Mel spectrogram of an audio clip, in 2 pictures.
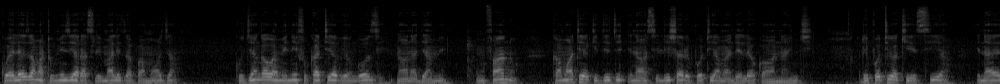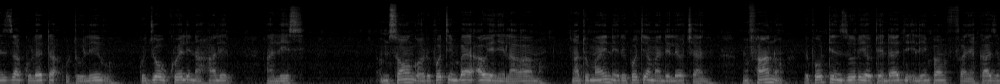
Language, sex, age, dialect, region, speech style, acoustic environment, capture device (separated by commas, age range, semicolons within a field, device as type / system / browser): Swahili, male, 18-24, Kenya - Nairobi Sheng-influenced, Kenya, happy, music, desktop / Windows / Chrome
